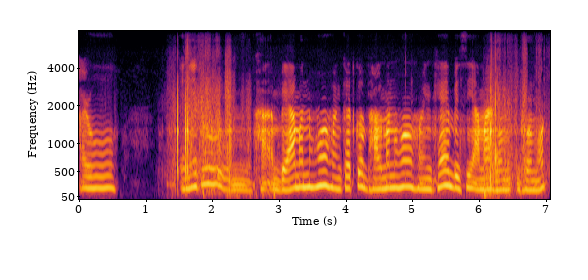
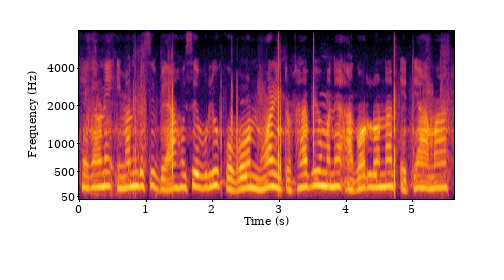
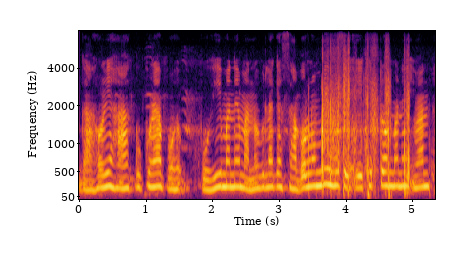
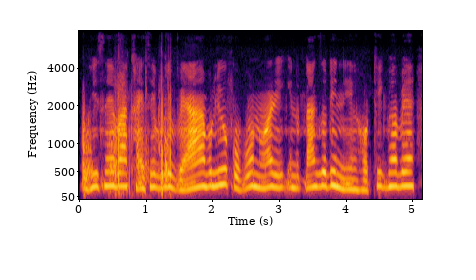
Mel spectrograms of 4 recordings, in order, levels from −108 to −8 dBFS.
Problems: constant background noise, background conversations at intervals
